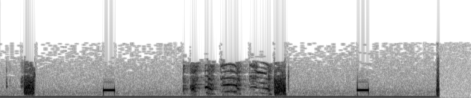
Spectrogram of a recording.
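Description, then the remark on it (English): Over a steady radio hum, a few seconds of warbling duck and bird-like calls come through, framed by short static bursts and two brief beeps before the signal abruptly cuts off. “Okay, it looks like the ducks and the birds are out there.”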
